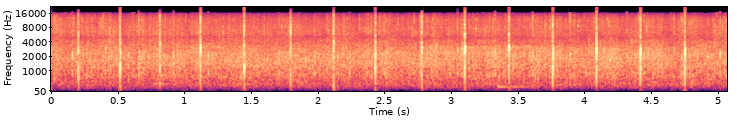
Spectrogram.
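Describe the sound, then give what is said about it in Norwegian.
An audience applauds the worship team on stage steadily, a dense wash of clapping with sharper individual claps popping out now and then, sustained at an even level throughout with no voices on top. “Kan vi ikke bare starte med å gi dette fantastiske lovsangsteamet en heidundrende applaus?”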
